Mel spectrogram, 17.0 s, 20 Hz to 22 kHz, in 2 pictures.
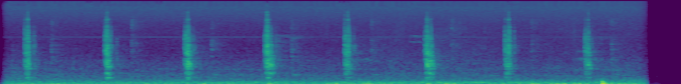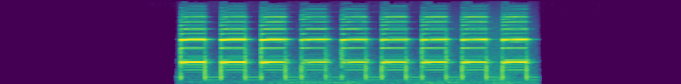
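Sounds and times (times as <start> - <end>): clock ticking: 0.0 - 8.1, 10.8 - 15.2
low steady hum: 0.1 - 8.1.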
